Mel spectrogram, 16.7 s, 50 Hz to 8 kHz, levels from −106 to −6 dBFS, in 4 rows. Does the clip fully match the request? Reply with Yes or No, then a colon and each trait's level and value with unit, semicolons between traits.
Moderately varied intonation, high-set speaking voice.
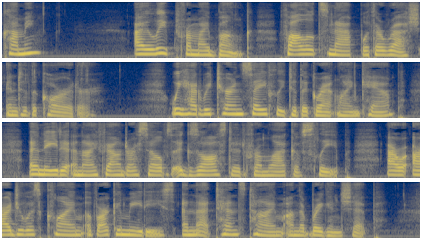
No: average, 3.2 semitones; medium, 170 Hz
